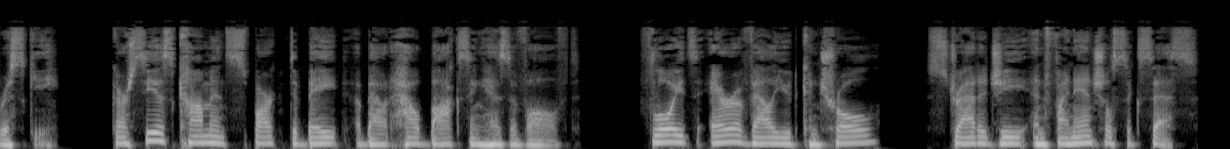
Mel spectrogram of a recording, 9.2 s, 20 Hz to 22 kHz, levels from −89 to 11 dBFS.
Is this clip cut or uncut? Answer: uncut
